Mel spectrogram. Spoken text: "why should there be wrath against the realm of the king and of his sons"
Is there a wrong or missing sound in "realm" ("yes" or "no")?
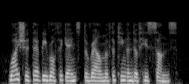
no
